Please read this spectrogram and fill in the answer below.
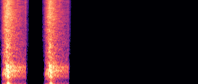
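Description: Two short pop sound effects about half a second apart, each starting suddenly and dying away quickly, from an animated subscribe-button overlay.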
